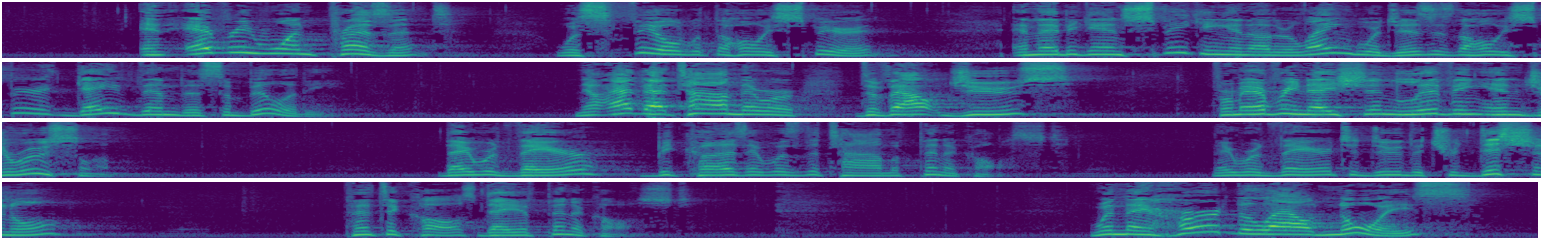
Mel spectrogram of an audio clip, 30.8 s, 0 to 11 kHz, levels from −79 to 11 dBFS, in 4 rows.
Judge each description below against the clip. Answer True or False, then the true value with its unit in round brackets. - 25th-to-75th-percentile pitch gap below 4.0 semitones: False (5.3 semitones)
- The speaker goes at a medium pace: False (125 wpm)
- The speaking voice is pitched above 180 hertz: True (190 Hz)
